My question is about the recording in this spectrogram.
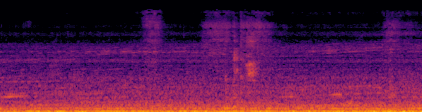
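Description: Low road and tyre rumble inside the cabin of an ARCFOX electric car as it picks up speed in city traffic, with a brief faint hiss about two to three seconds in.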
